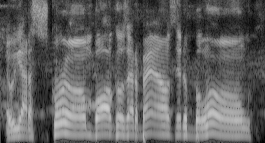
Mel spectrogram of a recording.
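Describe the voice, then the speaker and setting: A man's voice: sits high, steady tone, fairly quick, noisy background. A man doing live play-by-play commentary of a basketball game. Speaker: play-by-play announcer. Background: basketball gym ambience, bouncing balls.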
